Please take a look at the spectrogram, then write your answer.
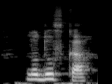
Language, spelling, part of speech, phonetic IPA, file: Polish, lodówka, noun, [lɔˈdufka], Pl-lodówka.ogg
